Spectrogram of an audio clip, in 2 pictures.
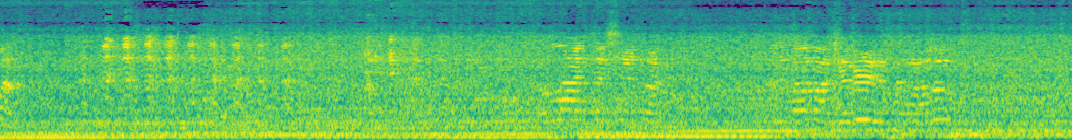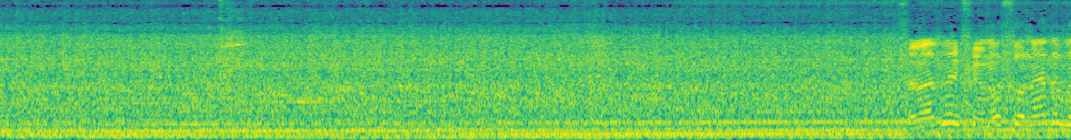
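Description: A bus engine hums steadily while driving along a road.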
